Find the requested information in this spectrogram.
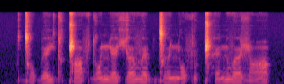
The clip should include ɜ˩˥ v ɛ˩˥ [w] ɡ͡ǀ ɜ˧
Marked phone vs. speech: incorrect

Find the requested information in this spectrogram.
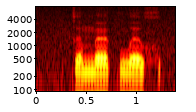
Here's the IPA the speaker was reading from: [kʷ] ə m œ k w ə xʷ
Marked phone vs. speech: incorrect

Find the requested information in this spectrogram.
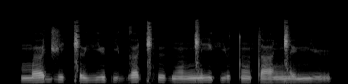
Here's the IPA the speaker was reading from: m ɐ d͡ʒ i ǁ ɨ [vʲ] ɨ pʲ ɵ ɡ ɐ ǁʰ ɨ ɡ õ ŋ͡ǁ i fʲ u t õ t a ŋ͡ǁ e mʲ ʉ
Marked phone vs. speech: correct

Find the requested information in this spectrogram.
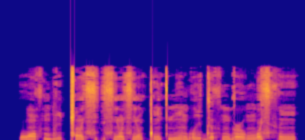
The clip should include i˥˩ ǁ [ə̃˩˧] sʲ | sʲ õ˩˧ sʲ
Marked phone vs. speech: correct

